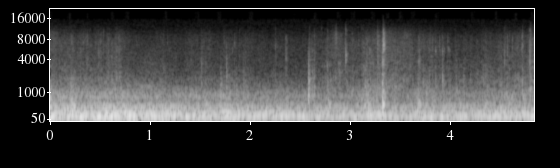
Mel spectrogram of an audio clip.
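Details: Tesla Model S driving over city road bumps, recorded from rear seat: road rumble with sporadic light clicks and rattles from the rear; cause a trunk/tailgate trim panel not seated properly.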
